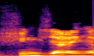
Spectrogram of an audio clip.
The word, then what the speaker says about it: Xinjiang: We know there is an incredible amount of misinformation surrounding things like Xinjiang, Xinjiang, I believe it's actually pronounced, surrounding things like, you know, the communists' party's history throughout China.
